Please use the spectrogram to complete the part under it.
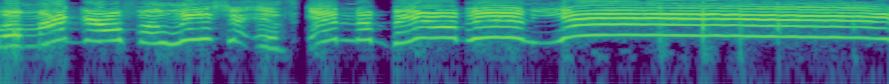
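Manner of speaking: very high, thrilled, rising cheer, yay drawn out. Greeting Felicia's arrival, loud and excited. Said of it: "So yes, I'm loud".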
